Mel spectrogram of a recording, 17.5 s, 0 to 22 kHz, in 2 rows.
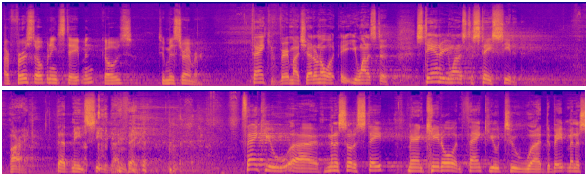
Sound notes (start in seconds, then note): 12.1 laughter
